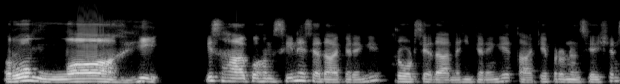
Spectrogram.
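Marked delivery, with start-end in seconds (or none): 0.0-1.2 رو اللہ with the lam of اللہ full and heavy, slow. Shown as a demonstration. Teacher showing the heavy lam of اللہ, slow and full. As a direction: round out اللہ so its lam sounds thick and full. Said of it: "اللہ کے لام کو موٹا ... موٹی آواز میں".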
